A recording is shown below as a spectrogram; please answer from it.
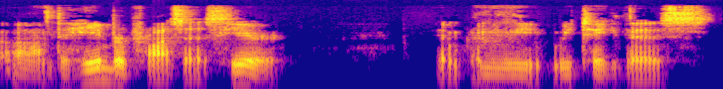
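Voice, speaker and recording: A hoarse young man explains chemistry in a loose, rambling way, leaning on "like" and "um" as he works things out. His voice sits very low with a gravelly, husky edge. The sound is dry and close. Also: moderate pace, dark tone, dry recording, poor audio. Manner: rambling, full of "like" and "um", thinking aloud. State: hoarse from a lost voice. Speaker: student tutor. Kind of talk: casual chemistry review over a drawing screen.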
